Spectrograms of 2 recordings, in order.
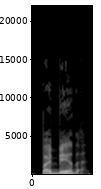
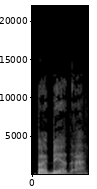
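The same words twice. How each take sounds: First: "Победа" said as a question, rising at the end. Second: Low, soft murmur of victory; murmured, near-whisper. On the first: Narrator doubts the team gained anything, "Победа" rising in question. Bitter doubt about the win. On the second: Wounded commander leans back after winning, near-whisper. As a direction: breathe the word out low and quietly. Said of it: "прошептал Роджер". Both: A narrator's reading.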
